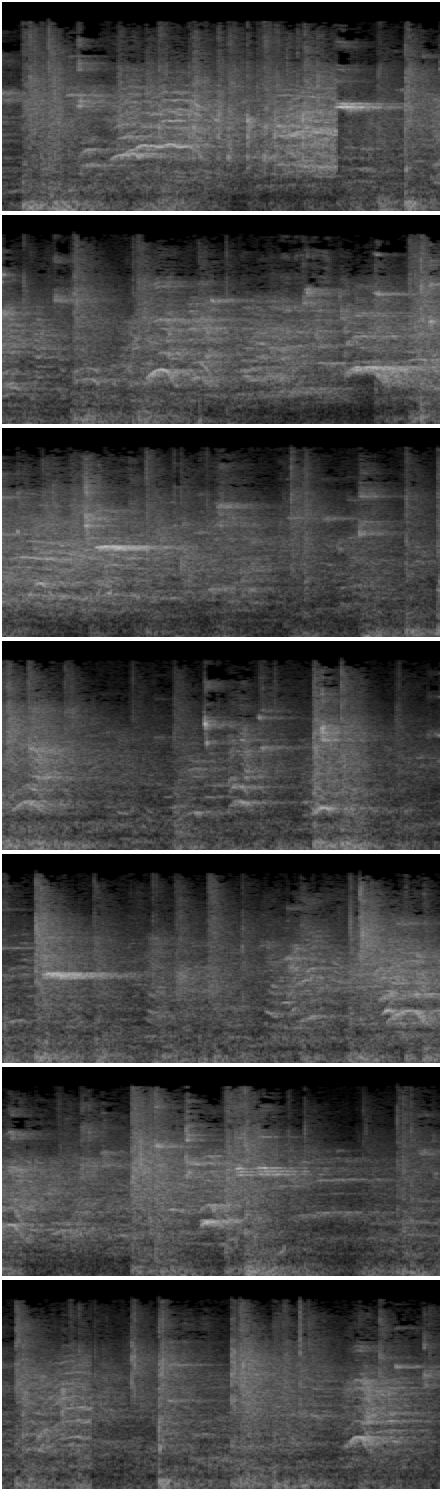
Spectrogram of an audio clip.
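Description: Indoor volleyball play in a gymnasium: repeated sharp smacks of the ball being passed, hit and bouncing on the hardwood floor, mixed with players' indistinct calls and shouts, echoing in the large hall.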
